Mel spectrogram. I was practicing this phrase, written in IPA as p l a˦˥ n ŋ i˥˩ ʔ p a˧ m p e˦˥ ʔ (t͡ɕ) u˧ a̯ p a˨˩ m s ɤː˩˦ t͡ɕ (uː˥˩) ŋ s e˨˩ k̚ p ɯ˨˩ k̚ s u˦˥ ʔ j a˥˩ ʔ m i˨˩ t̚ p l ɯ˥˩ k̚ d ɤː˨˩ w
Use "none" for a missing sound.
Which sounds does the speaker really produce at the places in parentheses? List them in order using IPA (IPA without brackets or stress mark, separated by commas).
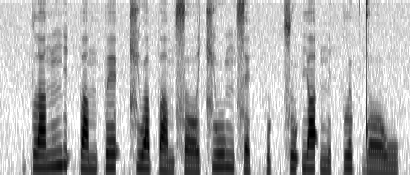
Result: t͡ɕ, uː˥˩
